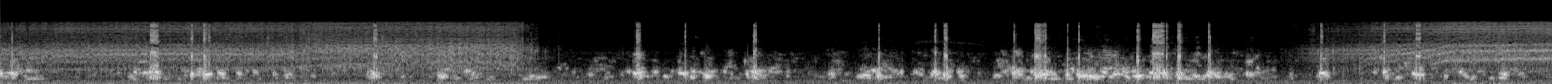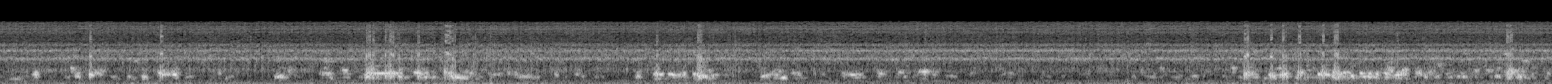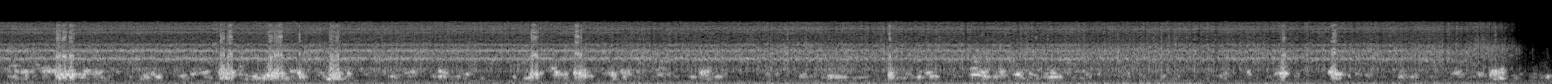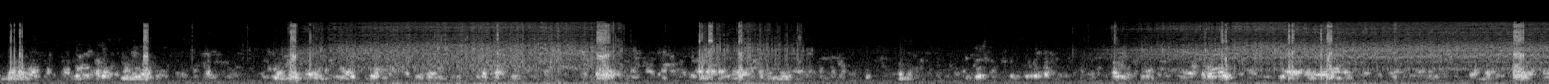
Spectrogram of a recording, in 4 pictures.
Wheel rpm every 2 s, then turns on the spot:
90, 100, 80, 0, 0, 0, 20, 140, 160, 160, 160, 160, 160, 160, 160, 160, 160, 160, 160, 160, 160, 160, 150, 10, 10, 70, 40, 10, 10, 70, 90.
52-54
